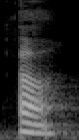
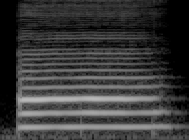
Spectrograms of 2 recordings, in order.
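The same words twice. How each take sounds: First: It is short and quick with no tone. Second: The pitch stays high and level.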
